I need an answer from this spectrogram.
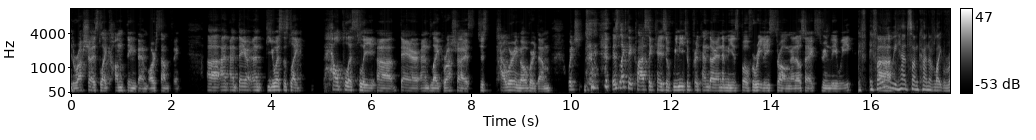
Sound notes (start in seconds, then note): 10.2 laughs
